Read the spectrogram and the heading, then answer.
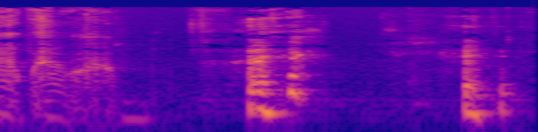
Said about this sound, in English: how noisy are these crackers I'm about to eat? Very.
